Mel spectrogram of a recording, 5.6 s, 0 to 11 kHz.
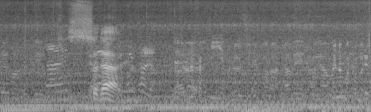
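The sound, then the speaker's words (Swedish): Steady low engine drone with a constant hum, heard outdoors on the deck of the moving boat Charlie Brown 4 from Pargas, heading over to Björkholmen, while a person speaks briefly over the continuous rumble. “Vi rymdes inte alla in i båten så vi är ett gäng som står ute här och försöker härda ut.”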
